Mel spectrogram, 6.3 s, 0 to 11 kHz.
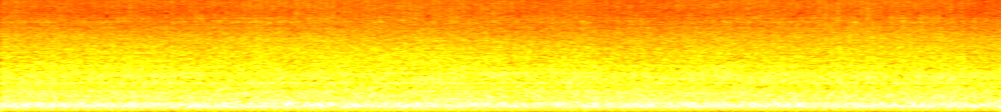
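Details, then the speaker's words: John Deere LA115 riding mower after reattaching the deck bracket and refitting belt and deck: steady, even single-cylinder drone with no misses, knocks or surging; runs great and deck works. "Alright, so I've got it all power washed here. It runs great. The deck works great."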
